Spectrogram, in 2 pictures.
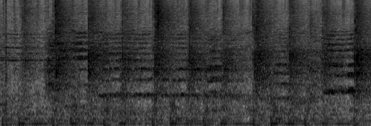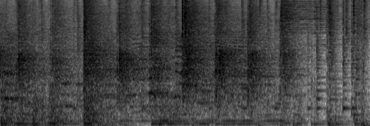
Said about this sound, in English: In Burundi, not every day you can hear drum, but it's every other day you can hear drum. Somebody's drumming, somebody's drumming.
